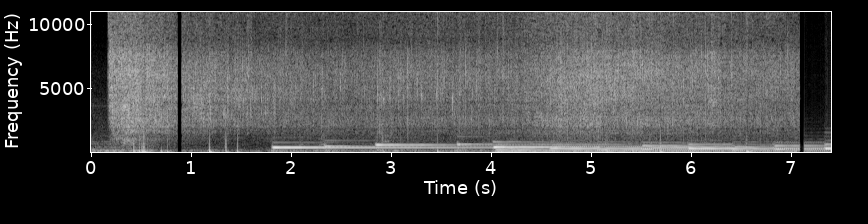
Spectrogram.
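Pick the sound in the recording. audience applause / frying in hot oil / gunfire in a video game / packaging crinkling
frying in hot oil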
